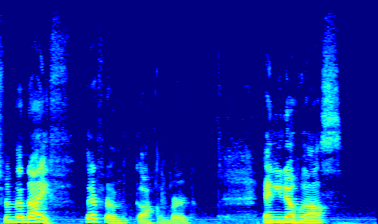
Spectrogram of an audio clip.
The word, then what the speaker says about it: Gothenburg: Sounds like Gutenberg. It's Gothenburg, I guess is how you say it in English.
